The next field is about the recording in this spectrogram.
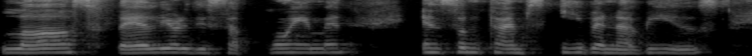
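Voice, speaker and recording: A woman's dark, mellow voice at a fairly high pitch with a Venezuelan accent and a moderate pace. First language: Spanish. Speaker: wellness coach. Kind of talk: motivational talk.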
